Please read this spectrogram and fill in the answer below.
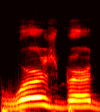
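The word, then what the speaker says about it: Würzburg: Now, just this week, a few days ago, in Wor, if I'm pronouncing this right, I believe, it's Worsburg, Germany, the incident reveals the brutal brutality behind the supposedly peaceful facade.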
